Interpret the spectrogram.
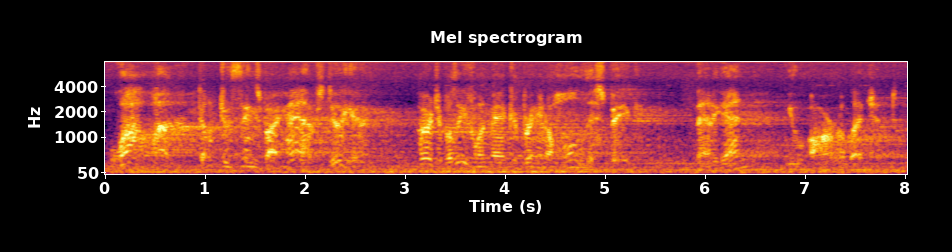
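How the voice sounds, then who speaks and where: A grateful depot worker in a video game. His deep voice swings widely in pitch, informal and full of admiration. It echoes from a distance through clear noise. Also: wildly swooping pitch, moderate pace. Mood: impressed, grateful. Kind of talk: scripted video game dialogue.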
